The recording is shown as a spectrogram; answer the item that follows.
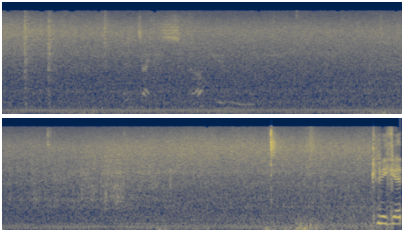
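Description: Quiet outdoor background with a steady low hum and a few faint distant voices. There is a soft thump about seven seconds in, and a voice begins right at the end.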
